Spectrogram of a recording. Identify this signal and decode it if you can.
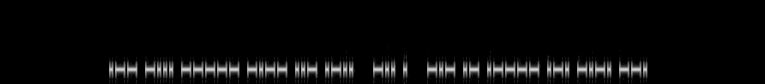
Morse code, heard as a keyed tone, about 40 wpm, 700 Hz. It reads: WB0YUL DE KA1RCG
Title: USA Callsign DE Callsign 40wpm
